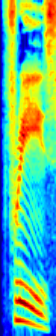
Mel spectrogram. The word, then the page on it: freeze: American English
